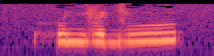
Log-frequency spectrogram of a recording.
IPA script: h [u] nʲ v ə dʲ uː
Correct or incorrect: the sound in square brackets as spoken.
correct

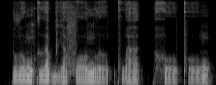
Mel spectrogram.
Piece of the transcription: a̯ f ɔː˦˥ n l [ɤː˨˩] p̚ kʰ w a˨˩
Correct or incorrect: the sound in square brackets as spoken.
correct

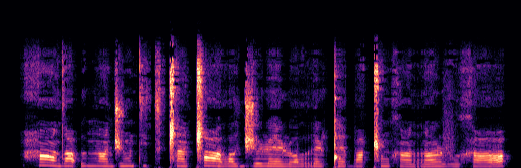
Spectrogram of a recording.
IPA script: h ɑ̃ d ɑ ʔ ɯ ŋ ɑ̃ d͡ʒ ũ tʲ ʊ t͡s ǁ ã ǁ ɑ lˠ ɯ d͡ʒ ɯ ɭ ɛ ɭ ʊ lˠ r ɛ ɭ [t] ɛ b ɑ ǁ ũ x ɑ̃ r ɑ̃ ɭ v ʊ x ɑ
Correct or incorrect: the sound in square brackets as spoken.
incorrect: ǃ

